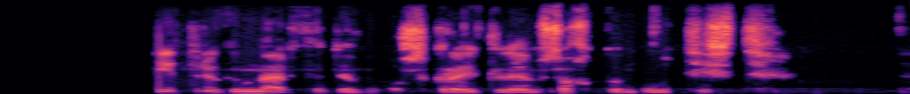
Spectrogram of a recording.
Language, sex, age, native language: Icelandic, male, 30-39, Icelandic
